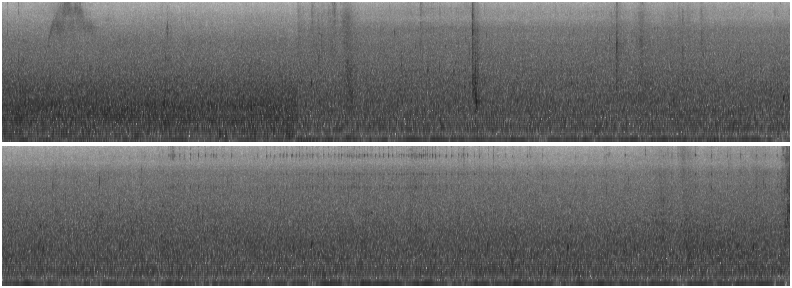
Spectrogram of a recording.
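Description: Small mountain creek running: a steady, even rush of flowing water.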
